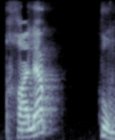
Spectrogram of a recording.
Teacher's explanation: لكن الإدغام الناقص تقول خلق، كأنك تريد أن تنطق قافا لكنك تخرجها كاف، فأنت تبدأ بالقاف وتخرج كاف. خلقكم هذا الناقص.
